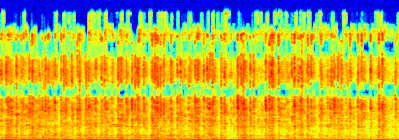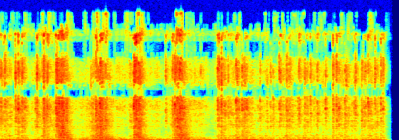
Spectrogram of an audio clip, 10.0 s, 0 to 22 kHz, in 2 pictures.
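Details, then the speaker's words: Chevy small-block nitrous drag engine, first start, cold, headers unfinished, good oil pressure: deep, steady V8 idle with a smooth, even lope and no knocks or ticks; normal idle. "um yeah i am so excited man it sounds so good can't wait to finish the headers and yeah he'll sound good"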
